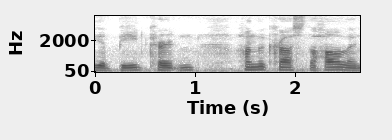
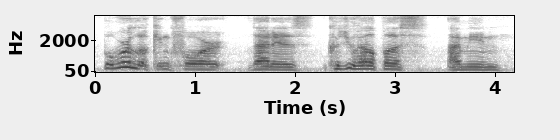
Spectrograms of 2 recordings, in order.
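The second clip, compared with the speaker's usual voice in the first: uncertain; 4 semitones higher, 5 dB louder than usual. Acted.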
